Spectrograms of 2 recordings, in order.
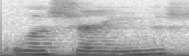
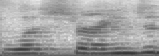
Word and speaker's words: Lestrange: So this literally says, although it is pronounced Lestrange in the films, the Scholastic official website states it is pronounced Lestrange.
